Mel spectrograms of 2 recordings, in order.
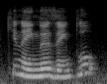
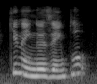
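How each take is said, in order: Both takes have the same delivery.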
